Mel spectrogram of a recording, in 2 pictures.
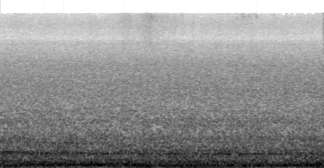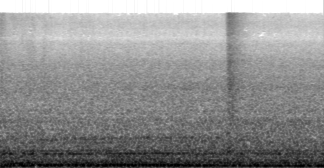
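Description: Transit bus under way, heard from inside the cabin: a steady low engine and road rumble with a faint steady hum. A brief sharp click comes about seven seconds in.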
